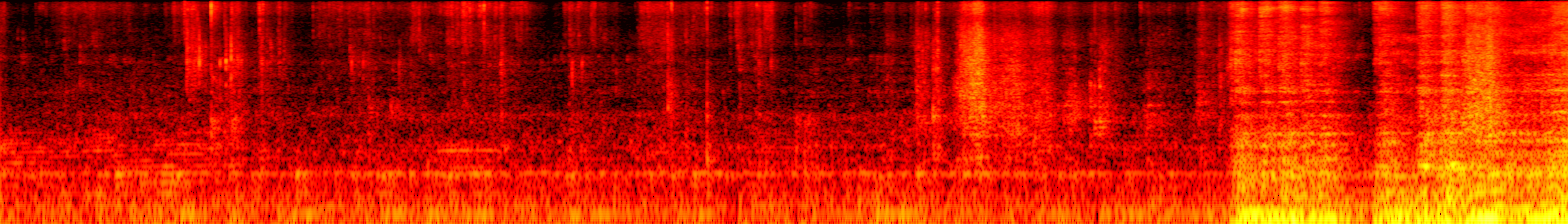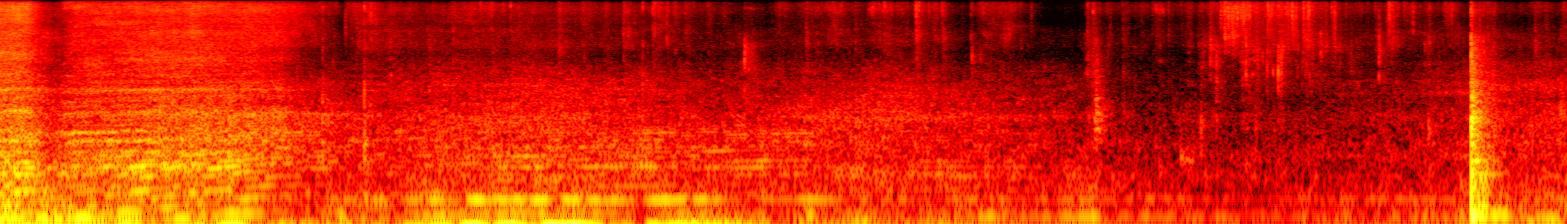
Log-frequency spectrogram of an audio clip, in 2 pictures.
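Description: Hands working potting mix and plastic pots: scattered small clicks and rustles, then a rushing, pouring noise for several seconds as a granular material is poured over the mix. A loud low rumble follows shortly after.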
